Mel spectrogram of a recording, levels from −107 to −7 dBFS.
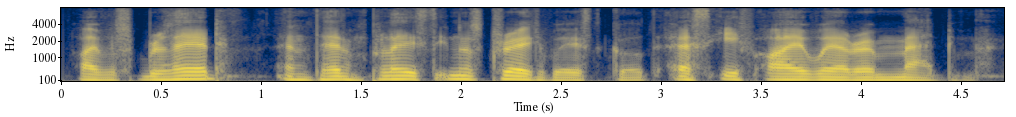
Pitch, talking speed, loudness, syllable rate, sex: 120 Hz, 205 wpm, -18 LUFS, 4.8 syllables/s, male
